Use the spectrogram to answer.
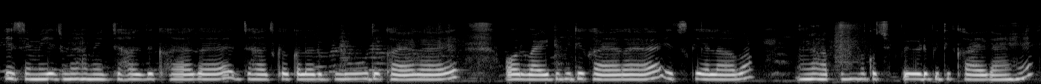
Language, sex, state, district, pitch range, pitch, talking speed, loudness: Hindi, female, Goa, North and South Goa, 235-250 Hz, 240 Hz, 180 wpm, -18 LUFS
